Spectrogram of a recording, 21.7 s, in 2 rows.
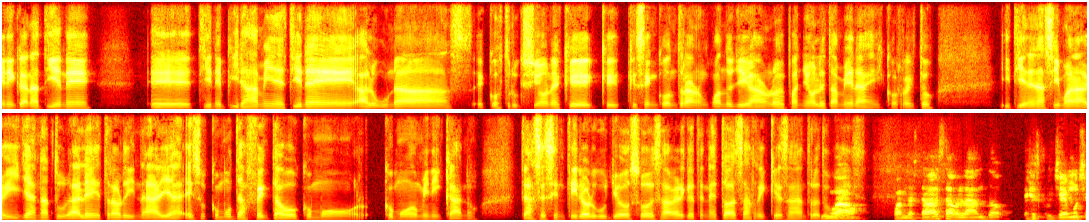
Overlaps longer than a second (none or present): none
